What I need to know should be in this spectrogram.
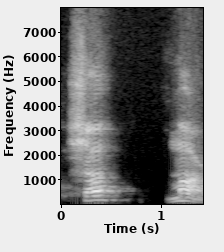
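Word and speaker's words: שמר: So you got sha, you got sha right here, right? It's the complete form of the letter sha. Then you got ma, ma. Then you got ra. Obviously, with no a right there, you obviously know that this is connected.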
